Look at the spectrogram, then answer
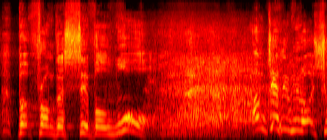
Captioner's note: studio audience laughing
